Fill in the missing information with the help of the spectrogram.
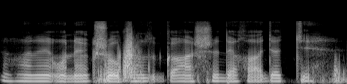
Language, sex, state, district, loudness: Bengali, male, Assam, Hailakandi, -18 LUFS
